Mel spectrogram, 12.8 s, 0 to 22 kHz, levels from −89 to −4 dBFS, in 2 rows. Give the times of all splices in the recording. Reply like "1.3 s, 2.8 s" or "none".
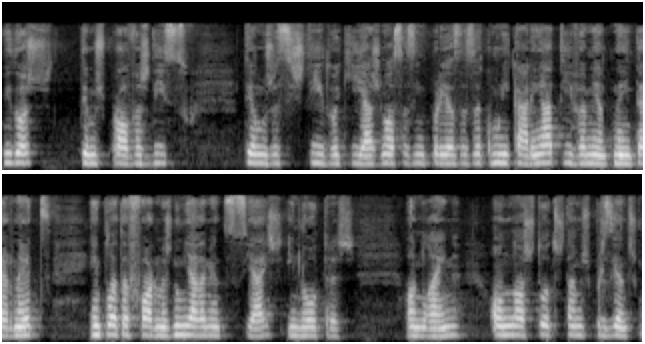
none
